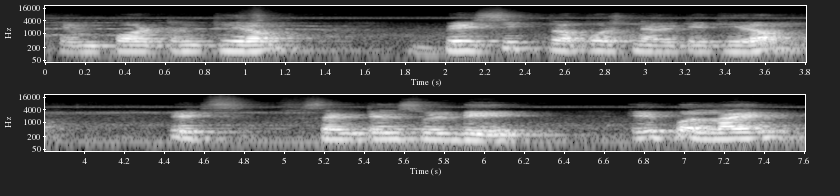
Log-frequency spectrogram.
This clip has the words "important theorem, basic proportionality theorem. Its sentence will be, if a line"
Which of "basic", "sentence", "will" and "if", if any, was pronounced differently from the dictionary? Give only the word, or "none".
if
